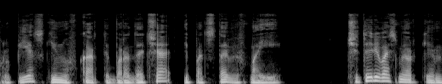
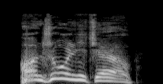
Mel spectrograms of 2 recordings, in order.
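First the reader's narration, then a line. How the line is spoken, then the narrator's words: Big man yelling. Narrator (Russian): заорал здоровяк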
